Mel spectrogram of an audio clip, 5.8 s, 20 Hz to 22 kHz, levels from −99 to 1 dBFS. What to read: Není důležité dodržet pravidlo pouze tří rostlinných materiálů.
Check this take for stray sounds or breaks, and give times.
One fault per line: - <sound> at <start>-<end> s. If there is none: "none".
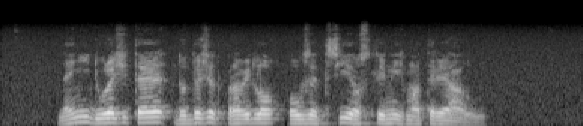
none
